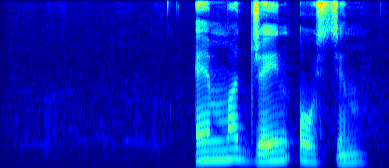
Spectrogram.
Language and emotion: Russian, neutral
